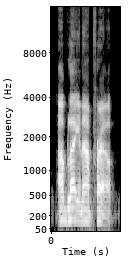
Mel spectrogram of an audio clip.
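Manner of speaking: attempted American accent, almost Southern. Saying a line requested in the chat: put-on American accent, almost Southern. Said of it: "it was almost kinda Southerner".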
